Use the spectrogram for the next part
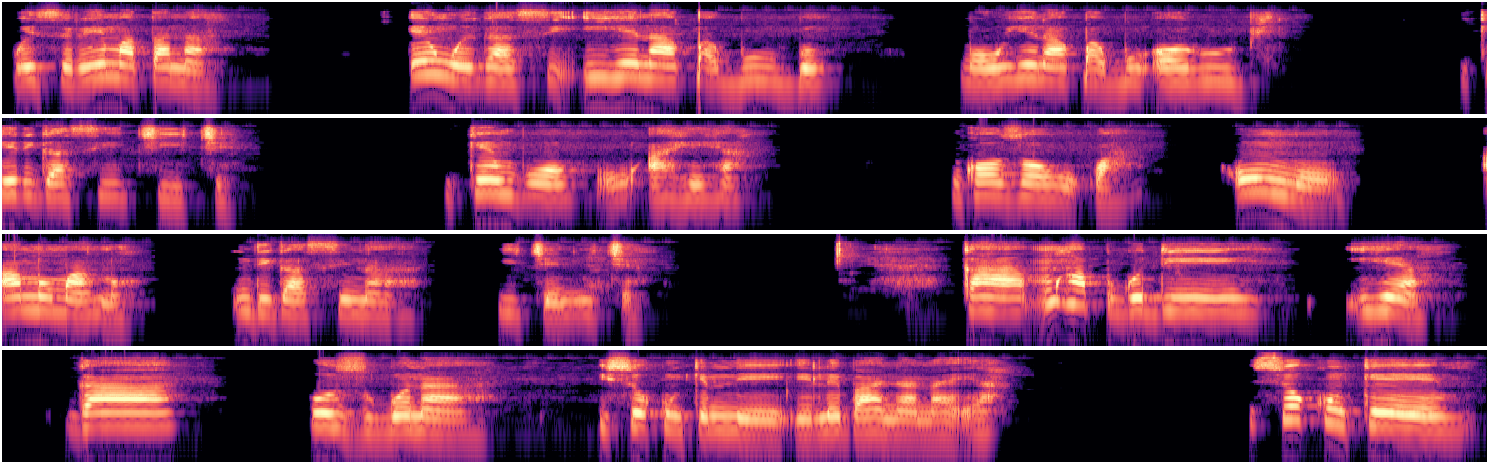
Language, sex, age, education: Igbo, female, 15-29, tertiary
